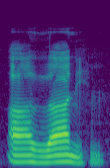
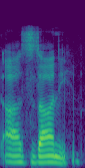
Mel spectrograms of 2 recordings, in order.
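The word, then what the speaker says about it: أذانهم: Adhanihim. Do not read azanihim.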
